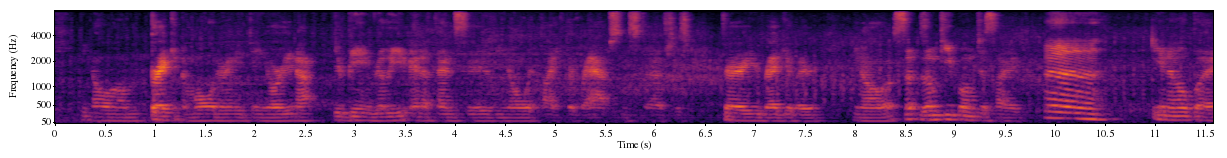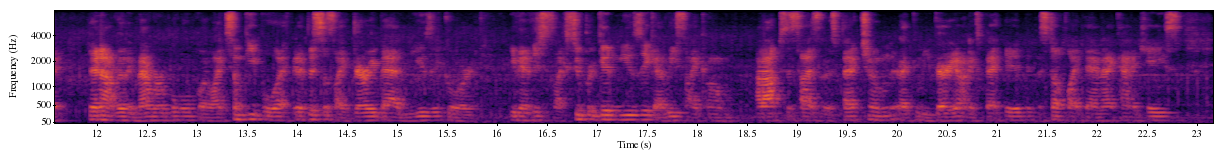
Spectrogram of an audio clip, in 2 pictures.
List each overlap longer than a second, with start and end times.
none

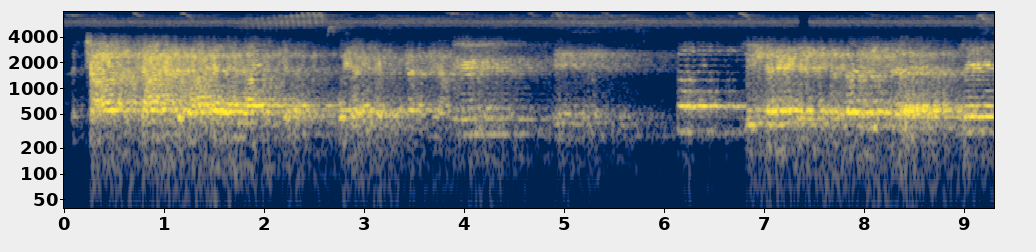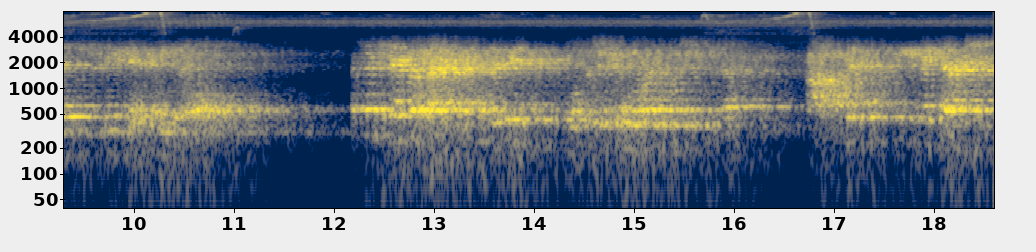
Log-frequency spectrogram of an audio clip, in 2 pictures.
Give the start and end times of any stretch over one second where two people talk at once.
none

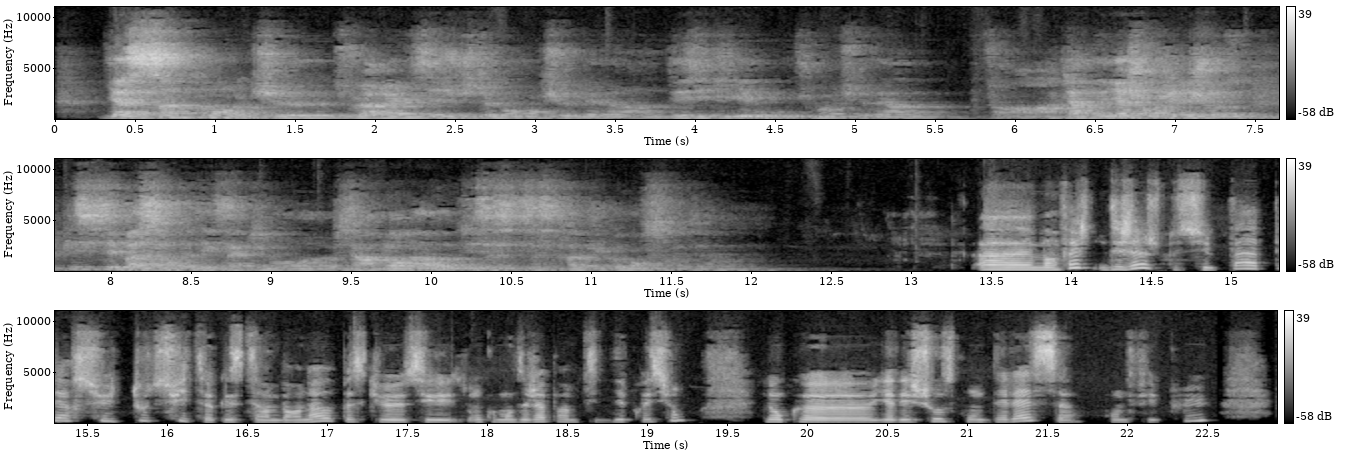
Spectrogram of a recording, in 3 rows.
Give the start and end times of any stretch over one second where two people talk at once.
none

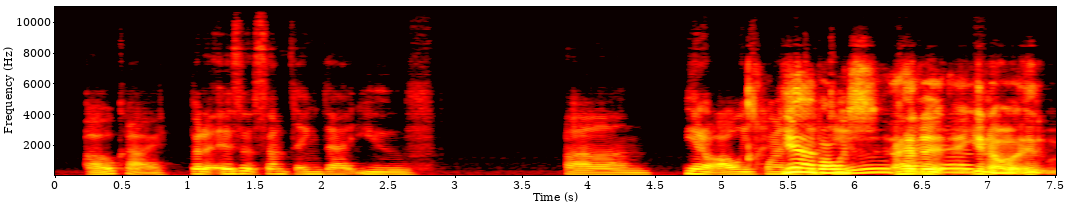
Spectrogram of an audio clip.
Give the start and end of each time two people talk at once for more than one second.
5.4-6.9

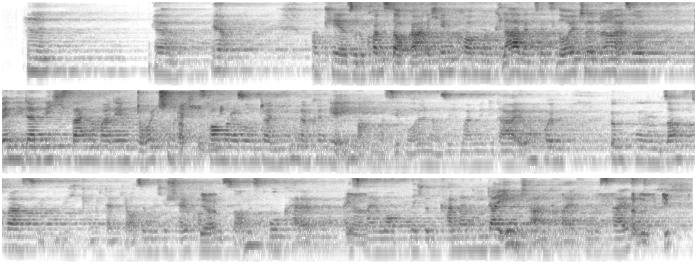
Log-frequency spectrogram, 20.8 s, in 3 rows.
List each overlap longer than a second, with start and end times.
none

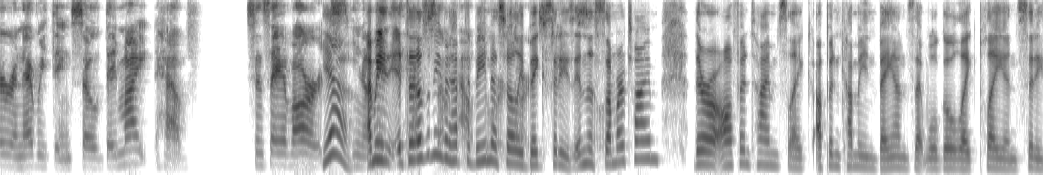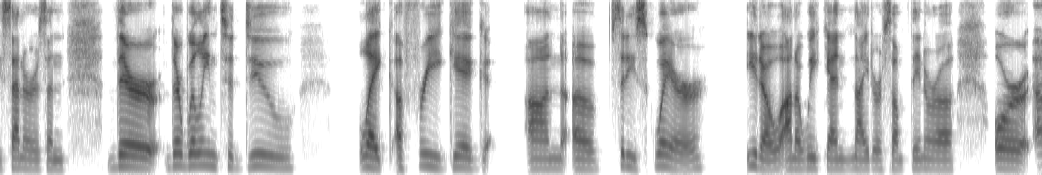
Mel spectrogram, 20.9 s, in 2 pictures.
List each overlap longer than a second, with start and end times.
3.3-6.0

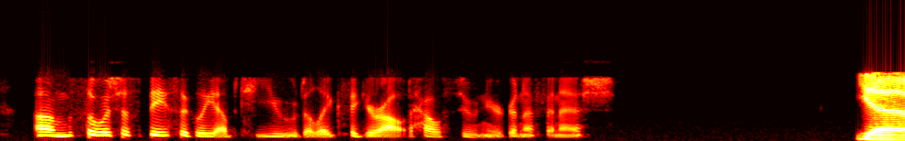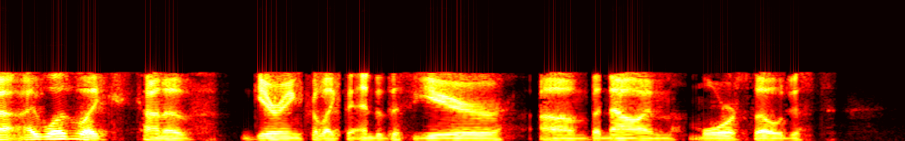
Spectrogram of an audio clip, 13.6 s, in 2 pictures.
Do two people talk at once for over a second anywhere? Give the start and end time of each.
none

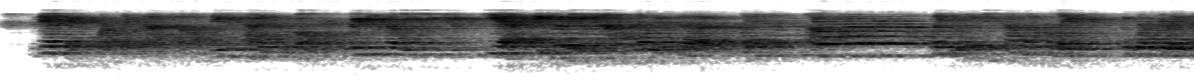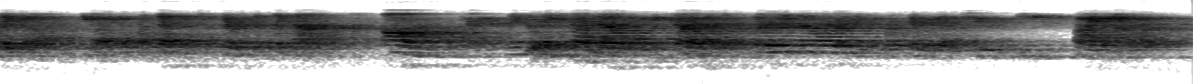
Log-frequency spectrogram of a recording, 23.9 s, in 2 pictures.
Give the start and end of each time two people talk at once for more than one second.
none

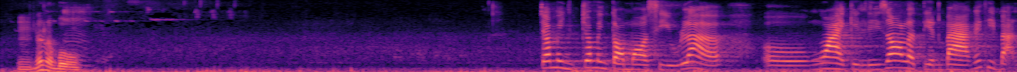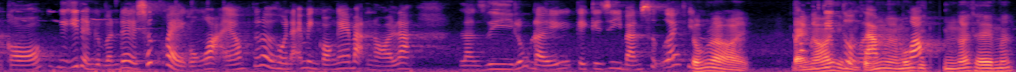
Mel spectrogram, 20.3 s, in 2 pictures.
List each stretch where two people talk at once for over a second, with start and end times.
18.1-19.4

